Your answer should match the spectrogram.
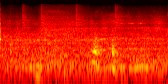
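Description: Steady room background noise with no distinct event, a brief click at the very start and a couple of faint short sounds about a second in.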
